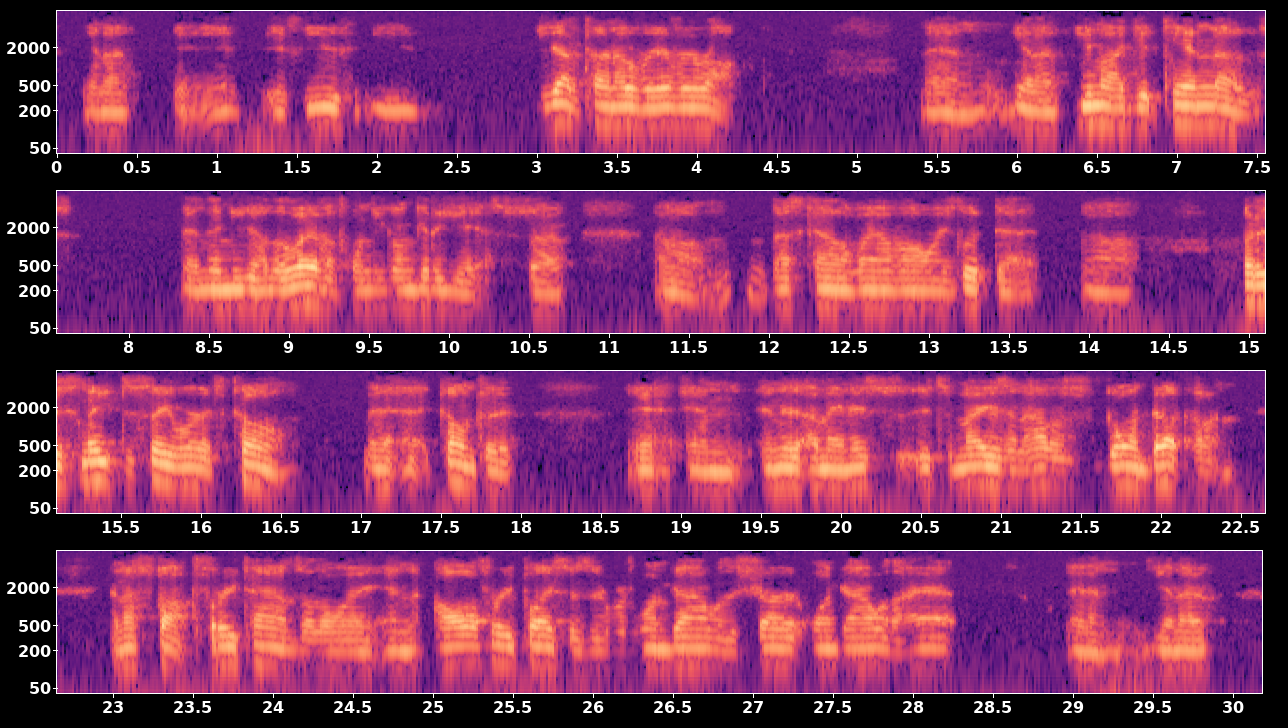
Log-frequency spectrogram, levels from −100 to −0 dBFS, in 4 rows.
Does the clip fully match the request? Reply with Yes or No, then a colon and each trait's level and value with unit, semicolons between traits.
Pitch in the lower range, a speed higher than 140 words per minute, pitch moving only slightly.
Yes: low, 110 Hz; average, 195 wpm; narrow, 2.3 semitones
